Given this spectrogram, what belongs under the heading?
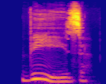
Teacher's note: The word these is plural and is pronounced with a long vowel E and a z sound.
